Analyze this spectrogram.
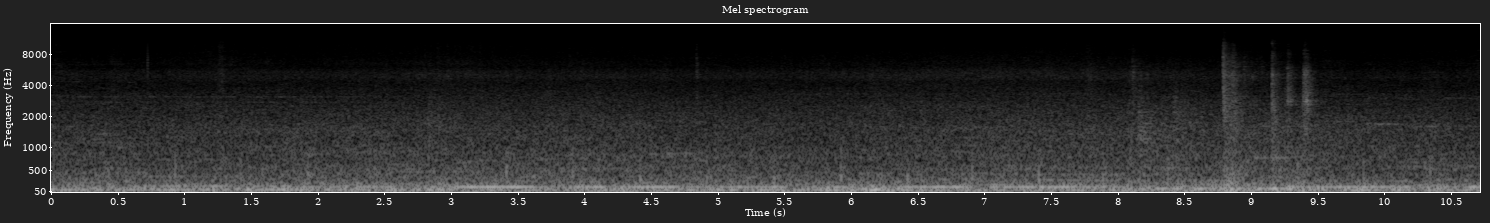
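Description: City street traffic: a steady low engine hum from vehicles on the street, with a few sharp clicks about nine seconds in.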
